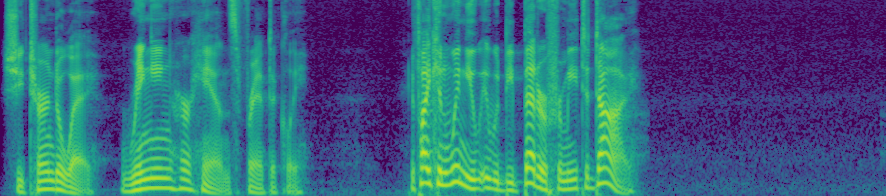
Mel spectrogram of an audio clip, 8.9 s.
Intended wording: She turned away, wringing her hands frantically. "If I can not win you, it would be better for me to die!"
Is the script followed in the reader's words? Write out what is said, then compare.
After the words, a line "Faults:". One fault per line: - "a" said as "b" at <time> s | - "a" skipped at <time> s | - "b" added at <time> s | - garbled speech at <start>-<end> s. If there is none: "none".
She turned away, wringing her hands frantically. "If I can win you, it would be better for me to die!"
Faults:
- "not" skipped at 4.5 s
